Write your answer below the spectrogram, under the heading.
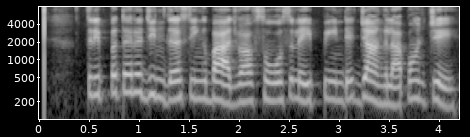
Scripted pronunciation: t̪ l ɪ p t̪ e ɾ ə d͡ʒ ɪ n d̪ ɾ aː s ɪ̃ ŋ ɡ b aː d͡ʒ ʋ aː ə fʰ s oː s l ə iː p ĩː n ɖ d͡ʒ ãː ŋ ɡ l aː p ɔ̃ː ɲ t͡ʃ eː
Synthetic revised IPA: t̪ ɾ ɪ p t̪ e ɾ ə d͡ʒ ɪ n d̪ ɾ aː s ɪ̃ ŋ ɡ b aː d͡ʒ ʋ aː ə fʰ s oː s l ə iː p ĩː ɳ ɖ d͡ʒ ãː ŋ ɡ l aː p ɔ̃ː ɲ t͡ʃ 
